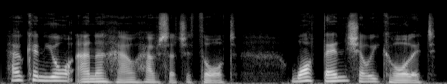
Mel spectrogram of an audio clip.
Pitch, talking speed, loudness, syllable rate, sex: 125 Hz, 190 wpm, -18 LUFS, 4.8 syllables/s, male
